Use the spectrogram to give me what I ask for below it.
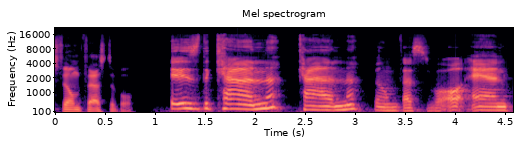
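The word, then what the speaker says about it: Cannes: or is it KH how do I properly pronounce this Film Festival it is the can can film festival and K C aen is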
